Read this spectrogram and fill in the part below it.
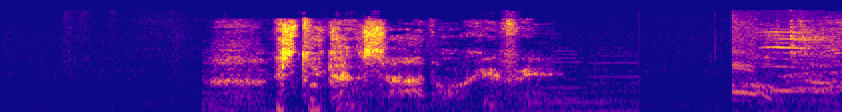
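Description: A young man shouts loudly in excitement.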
